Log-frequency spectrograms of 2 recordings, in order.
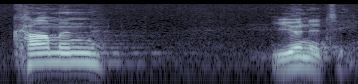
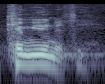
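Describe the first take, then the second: First: The word is said slowly, syllables drawn apart. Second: The word is said quickly, syllables run together. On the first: "let me say that word community slow" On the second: "I'll say it fast again"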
